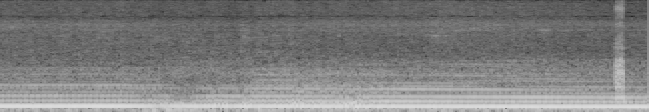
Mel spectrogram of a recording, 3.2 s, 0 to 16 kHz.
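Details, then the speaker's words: Honda driven at 45 mph: loud, deep steady drone that swells every time the gas pedal is pressed, from an exhaust leak; later fixed. "I have an exhaust leak. It's very loud, and every time I hit the gas pedal, you can hear it."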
